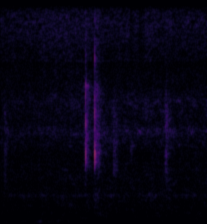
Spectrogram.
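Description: Near silence, broken by two quick, faint clicks close together a little under a second in.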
